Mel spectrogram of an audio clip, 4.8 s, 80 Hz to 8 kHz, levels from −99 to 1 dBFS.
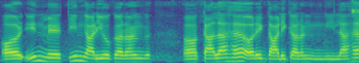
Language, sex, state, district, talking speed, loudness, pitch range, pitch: Hindi, male, Jharkhand, Garhwa, 185 wpm, -16 LUFS, 145-165 Hz, 155 Hz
